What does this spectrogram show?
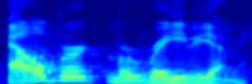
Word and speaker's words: Mehrabian: His name is spelled Mahrabian. You've heard of him. Okay. Say it again. Albert Mehrabian.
